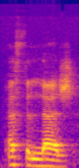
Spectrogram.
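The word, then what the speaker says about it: الثلج: Donc, on sait qu'on va dédoubler le ta. Donc, puis on va prononcer comme ça. Athallaj.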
